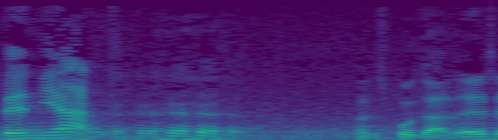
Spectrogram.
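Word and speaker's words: Beñat: We're totally saying it wrong, I think. Yeah. We need a French accent when we say his name. I believe he is from France. No, he is... no, he's from Spain. Oh, so we need a Spanish accent. Yeah. Benyat.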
